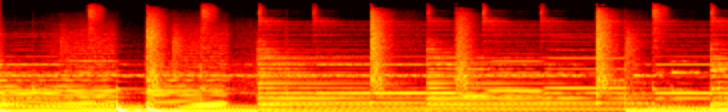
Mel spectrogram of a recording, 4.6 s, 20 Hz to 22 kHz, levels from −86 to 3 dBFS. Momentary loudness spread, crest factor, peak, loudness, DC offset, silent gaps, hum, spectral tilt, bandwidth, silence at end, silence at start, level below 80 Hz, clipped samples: 7 LU; 14 dB; 0 dBFS; -17 LUFS; under 0.1%; none; none; -5 dB/octave; 18.5 kHz; 0 s; 0 s; -18 dBFS; under 0.1%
